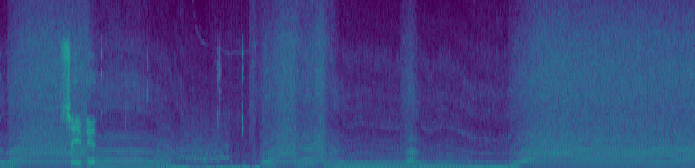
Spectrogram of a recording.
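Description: A car engine roars and revs up and down.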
